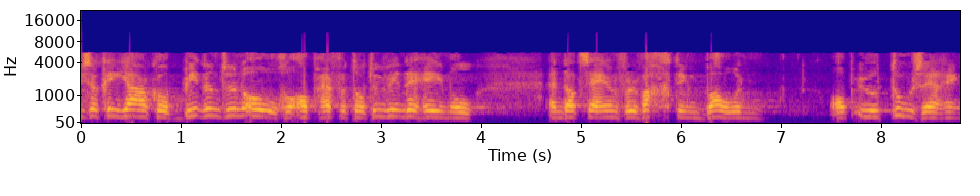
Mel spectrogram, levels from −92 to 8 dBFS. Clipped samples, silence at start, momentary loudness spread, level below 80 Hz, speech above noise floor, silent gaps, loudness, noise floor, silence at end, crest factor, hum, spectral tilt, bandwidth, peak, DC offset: under 0.1%; 0 s; 9 LU; -64 dBFS; 32 dB; none; -15 LUFS; -47 dBFS; 0 s; 16 dB; none; -6 dB/octave; 5.8 kHz; 0 dBFS; under 0.1%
